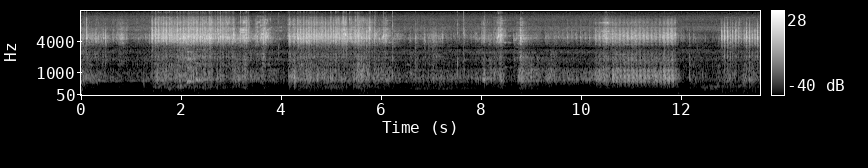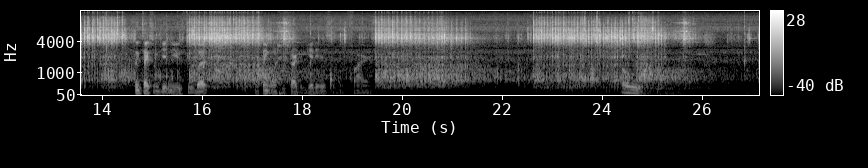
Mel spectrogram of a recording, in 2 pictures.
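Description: Gunfire from a video game plays through a small speaker.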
